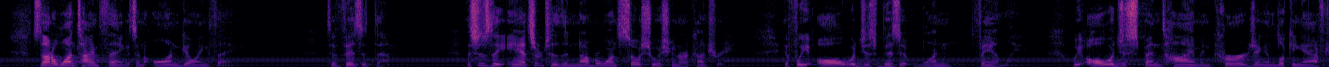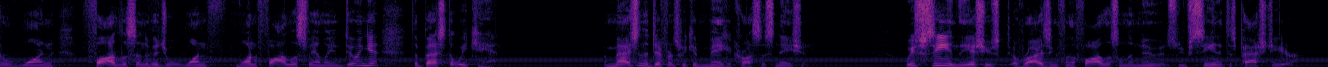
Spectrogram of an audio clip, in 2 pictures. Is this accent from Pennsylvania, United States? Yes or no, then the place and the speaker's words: yes; Pennsylvania, United States; moved away; also born or lived in Florida; Because I'm from Pennsylvania in a little area that calls it pop. And then that's where I grew up. And then I moved to Florida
